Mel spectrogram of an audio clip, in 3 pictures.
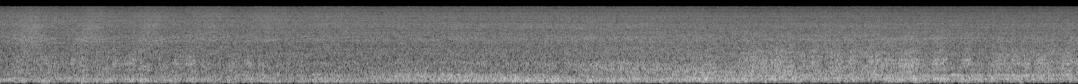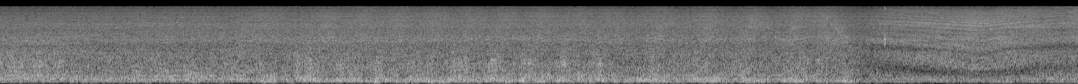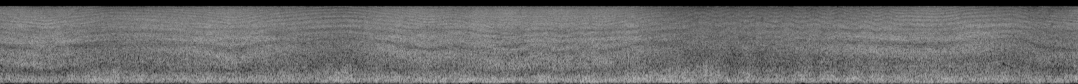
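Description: A Kränzle K7 pressure washer's high-pressure water jet spraying onto car paintwork and wheels, rinsing off traffic film remover with a steady, loud hiss. In the last third the hiss wavers in tone in slow sweeps.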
